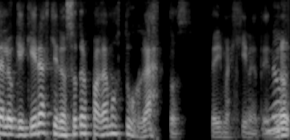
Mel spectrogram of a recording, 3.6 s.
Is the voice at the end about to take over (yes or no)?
no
